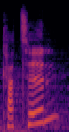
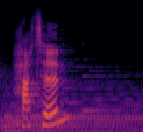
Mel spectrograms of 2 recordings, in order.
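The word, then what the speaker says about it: Khatun: Katun? No, they don't pronounce the K's. Sadu Hatun?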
